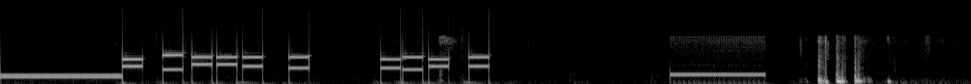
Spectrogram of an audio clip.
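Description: K92.3 radio station hosts call a listener: a dial tone hums briefly, then about ten quick touch-tone beeps are punched in short bursts, followed by a single long ringback tone. A voice picks up at the end.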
